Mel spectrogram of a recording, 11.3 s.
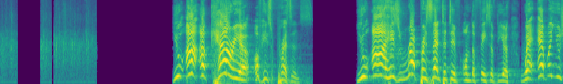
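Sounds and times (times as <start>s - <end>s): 
audience clapping hands: 0.0s - 2.0s
speech: 4.4s - 6.2s, 7.1s - 11.2s.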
